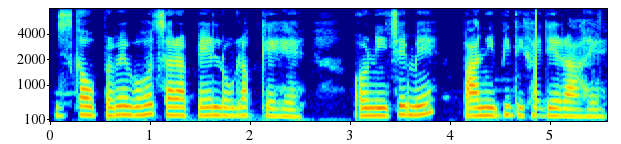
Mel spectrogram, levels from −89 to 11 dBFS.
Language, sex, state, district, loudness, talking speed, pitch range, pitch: Hindi, female, Arunachal Pradesh, Longding, -19 LUFS, 195 wpm, 200-225 Hz, 210 Hz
